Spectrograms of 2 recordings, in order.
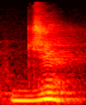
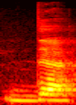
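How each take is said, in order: First: The letter sounds like the d in dia. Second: The letter sounds like the d in dedo. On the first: "e tem o d, dia" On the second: "Tem o d, dedo"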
